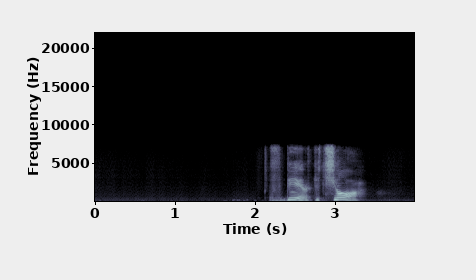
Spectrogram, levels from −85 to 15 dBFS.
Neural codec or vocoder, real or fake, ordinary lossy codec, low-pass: codec, 16 kHz, 1 kbps, FunCodec, trained on Chinese and English, 50 frames a second; fake; none; 7.2 kHz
